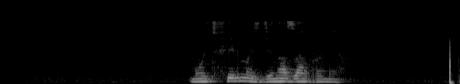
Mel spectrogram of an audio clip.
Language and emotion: Russian, neutral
